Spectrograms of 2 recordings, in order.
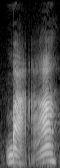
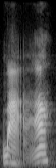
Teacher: you have this break in the middle, like if you had something in your throat when you're talking, ma. You have this ma.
